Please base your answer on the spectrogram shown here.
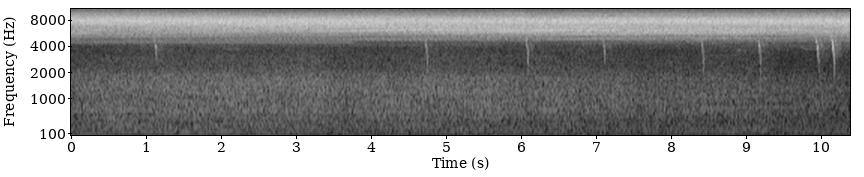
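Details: At Lake Kamo on Sado, Niigata Prefecture, Japan, cicadas keep up a steady piercing whine, while short clicking chirps pop in several times, bunching toward the end, over a quiet low drone.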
